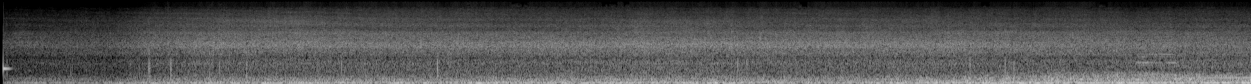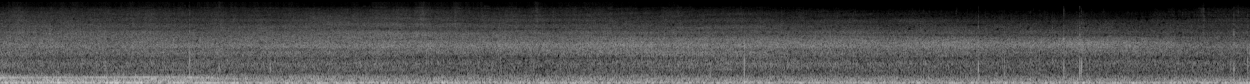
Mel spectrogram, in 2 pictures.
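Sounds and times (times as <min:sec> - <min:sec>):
tires hissing on wet road: 0:00.2 - 0:25.0
vehicle traffic noise: 0:06.1 - 0:19.7
deep rumble: 0:08.6 - 0:17.1.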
